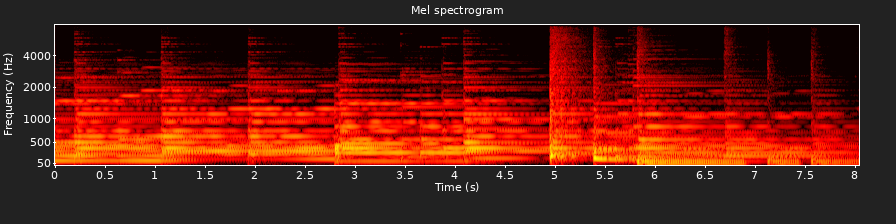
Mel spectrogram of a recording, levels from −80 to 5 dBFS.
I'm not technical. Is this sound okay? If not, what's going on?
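No. Around 2.80 to 2.92 seconds there is a skip ahead. The call system stored incoming audio in a small waiting area before playing it, and at that moment a chunk, roughly four tenths of a second, was dropped, either on the way or by that waiting area when it overflowed and had to catch up. You hear the sound suddenly jump forward, with the audio just before and just after stitched together with almost no pause, so a brief piece is simply missing. The call connection, which carries nothing above 8 kHz, accounts for the muffled top end.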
